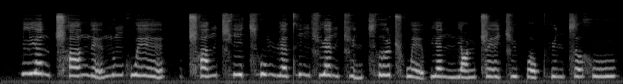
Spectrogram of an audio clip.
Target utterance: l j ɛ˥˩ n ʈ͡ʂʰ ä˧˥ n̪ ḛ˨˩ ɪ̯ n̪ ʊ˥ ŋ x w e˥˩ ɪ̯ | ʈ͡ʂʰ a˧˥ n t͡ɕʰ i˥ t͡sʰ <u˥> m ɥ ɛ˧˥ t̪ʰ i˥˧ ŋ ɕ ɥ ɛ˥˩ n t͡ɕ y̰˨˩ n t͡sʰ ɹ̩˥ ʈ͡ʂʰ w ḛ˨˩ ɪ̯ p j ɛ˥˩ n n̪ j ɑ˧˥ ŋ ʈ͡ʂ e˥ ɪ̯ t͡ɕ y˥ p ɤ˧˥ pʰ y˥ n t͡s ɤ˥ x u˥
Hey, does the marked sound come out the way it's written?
yes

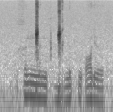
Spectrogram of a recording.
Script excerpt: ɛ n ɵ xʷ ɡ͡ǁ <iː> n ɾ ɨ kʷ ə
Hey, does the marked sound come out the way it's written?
no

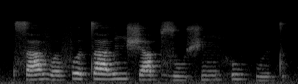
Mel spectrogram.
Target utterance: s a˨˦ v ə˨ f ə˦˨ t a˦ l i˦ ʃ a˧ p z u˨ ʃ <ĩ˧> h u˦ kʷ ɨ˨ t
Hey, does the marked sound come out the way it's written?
yes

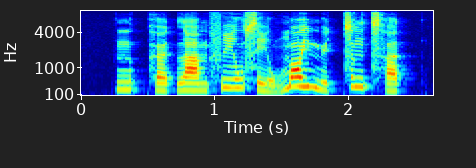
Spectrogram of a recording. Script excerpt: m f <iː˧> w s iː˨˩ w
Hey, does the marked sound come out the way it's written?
no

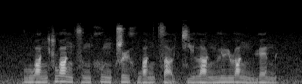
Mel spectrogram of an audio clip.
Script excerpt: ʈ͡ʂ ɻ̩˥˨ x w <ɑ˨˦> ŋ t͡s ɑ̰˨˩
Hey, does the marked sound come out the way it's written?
yes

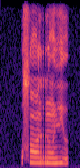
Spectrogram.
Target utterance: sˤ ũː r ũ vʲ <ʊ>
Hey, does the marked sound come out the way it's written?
no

